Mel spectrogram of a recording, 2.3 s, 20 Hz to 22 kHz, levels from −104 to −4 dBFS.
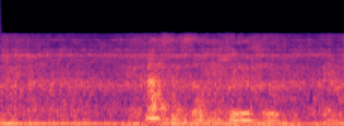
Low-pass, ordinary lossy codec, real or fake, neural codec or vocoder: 7.2 kHz; none; fake; codec, 16 kHz, 4.8 kbps, FACodec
